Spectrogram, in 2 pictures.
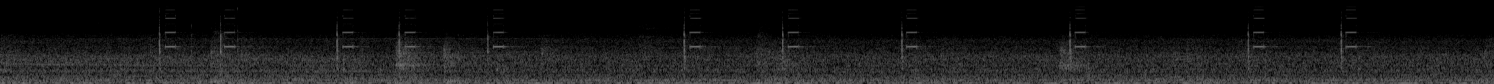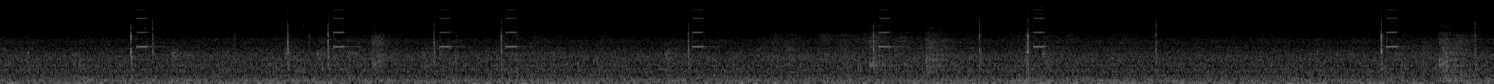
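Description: Key-press beeps from a Ricoh C430/C435DN laser printer's control panel: about two dozen short, high-pitched beeps at irregular intervals, one for each press of the arrow and OK keys while stepping through the service-mode menu.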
